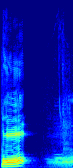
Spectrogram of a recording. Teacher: Hujung lidah, langgar belakang gigi, atas. Dan sifat dia kena tebal, sebab tu nama dia isti'la. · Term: huruf ta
